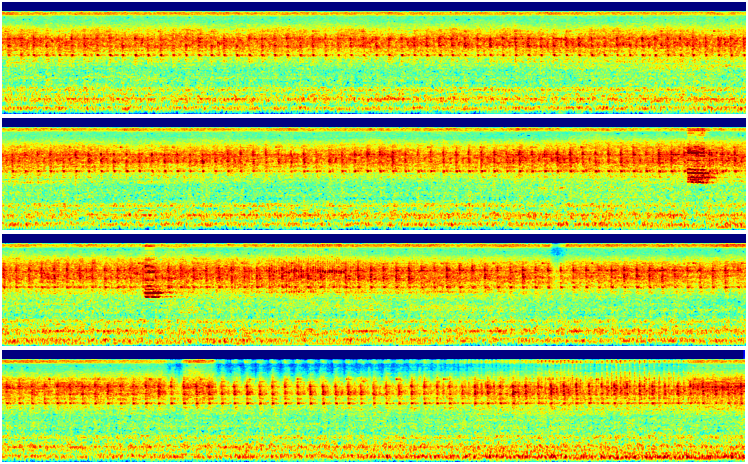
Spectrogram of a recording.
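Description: Air compressor running steadily, with the hiss of a gravity-feed paint spray gun spraying.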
